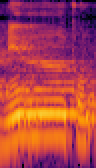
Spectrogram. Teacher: منکم اخفا ہے، نون ساکن کے بعد کاف آنے کی وجہ سے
